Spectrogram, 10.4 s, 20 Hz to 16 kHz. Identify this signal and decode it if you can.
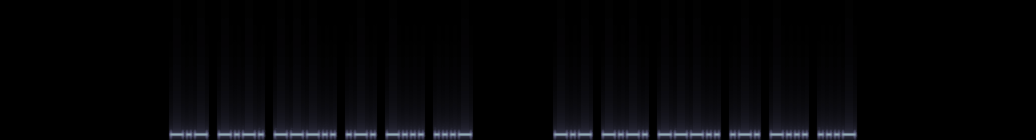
Morse code, heard as a keyed tone, about 32 wpm, 700 Hz. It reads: KC8RBV KC8RBV
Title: USA Call Signs - 6 Characters - Repeated 2x - 30wpm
